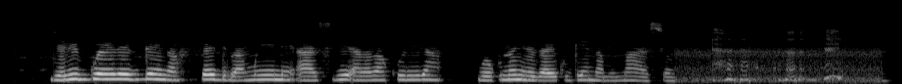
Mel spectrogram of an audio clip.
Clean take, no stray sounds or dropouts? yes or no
no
